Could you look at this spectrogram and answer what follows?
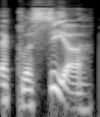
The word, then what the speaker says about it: ekklesia: And but I think the Greeks actually pronounce it ekklesia, putting the accent on the third syllable.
